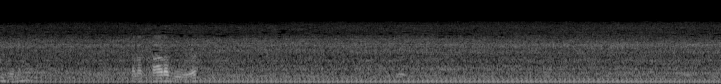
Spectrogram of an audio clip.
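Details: Honda Beat with a standard engine and a newly fitted PE24 carburettor, before rejetting and while still tuning: a lumpy, uneven idle pulsing three to four times a second; running rich, needle to be changed.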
